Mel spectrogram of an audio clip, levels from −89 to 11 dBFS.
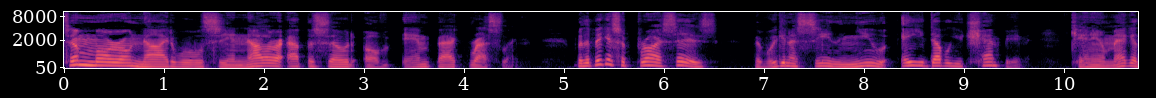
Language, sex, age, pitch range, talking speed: English, male, 20-39, 115-175 Hz, 140 wpm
